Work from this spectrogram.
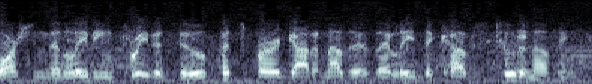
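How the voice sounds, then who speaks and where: Through noticeable background noise, a man with a fairly high pitch talks at a fairly quick pace with ordinary pitch variation. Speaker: baseball radio play-by-play announcer. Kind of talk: 1965 radio baseball play-by-play broadcast.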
